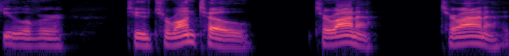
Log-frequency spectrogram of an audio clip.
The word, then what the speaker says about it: Toronto: Torana is the way they call it. Torana. Not Toronto. Toron. Toronto. It's the way some Americans say it.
